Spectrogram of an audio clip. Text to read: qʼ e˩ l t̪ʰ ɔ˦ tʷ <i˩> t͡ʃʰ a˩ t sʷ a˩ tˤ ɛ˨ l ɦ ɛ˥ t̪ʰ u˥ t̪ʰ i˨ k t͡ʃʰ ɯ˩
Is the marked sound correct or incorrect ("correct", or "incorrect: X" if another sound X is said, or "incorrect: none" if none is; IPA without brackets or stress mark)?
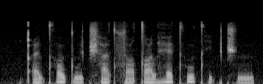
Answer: incorrect: e˩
